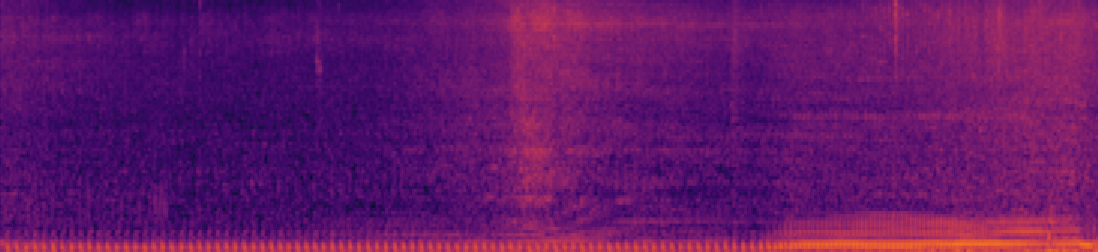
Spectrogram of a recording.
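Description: Motorcycle engine running at low speed with an even, rapid pulsing beat, then getting louder about eight seconds in as the bike accelerates.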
